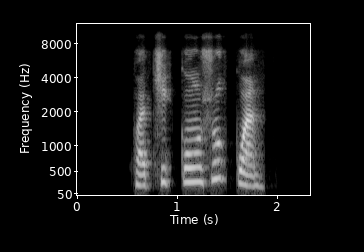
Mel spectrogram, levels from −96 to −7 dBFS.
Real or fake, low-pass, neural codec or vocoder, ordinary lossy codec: real; 7.2 kHz; none; Opus, 32 kbps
